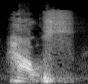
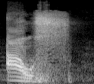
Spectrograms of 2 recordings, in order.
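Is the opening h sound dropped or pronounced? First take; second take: pronounced; dropped. First: The opening h sound is clearly pronounced. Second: The opening h sound is dropped. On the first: The speaker calls it right. "It is house" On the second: The speaker calls it wrong. "is not house"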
